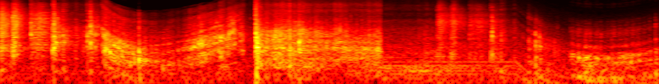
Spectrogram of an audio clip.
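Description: Skateboard trucks grind along a metal rail.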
